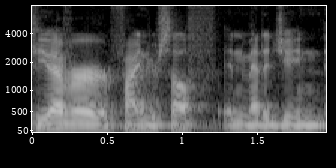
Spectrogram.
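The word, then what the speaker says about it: Medellín: No, that's how you say it. It's Medellin, not Medellin. Right, but you're like Medellin.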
